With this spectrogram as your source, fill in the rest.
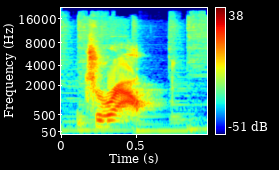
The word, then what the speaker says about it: drought: there aren't many words where oh ugh is pronounced how but the most useful one is drought for talking about the weather popular small talk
